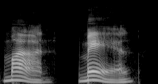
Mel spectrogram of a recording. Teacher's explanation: Cái miệng nó vẫn to. Đọc e nhưng miệng vẫn to. Như là man.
